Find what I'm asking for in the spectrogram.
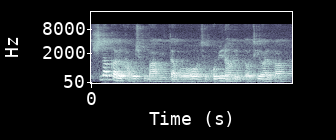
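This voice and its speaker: A middle-aged male pastor telling a personal story in a sermon, lively storytelling that acts out the voices of others. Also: medium pitch, fast talker. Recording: echoey hall, distant mic.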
